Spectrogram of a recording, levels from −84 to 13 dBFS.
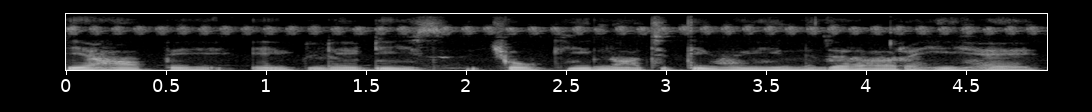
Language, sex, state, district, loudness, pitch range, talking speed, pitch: Hindi, male, Uttar Pradesh, Lalitpur, -19 LUFS, 95-105 Hz, 145 wpm, 100 Hz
